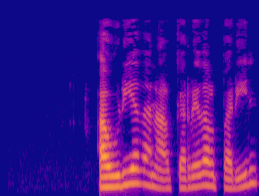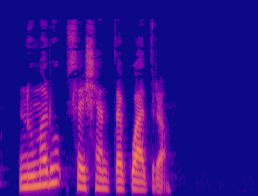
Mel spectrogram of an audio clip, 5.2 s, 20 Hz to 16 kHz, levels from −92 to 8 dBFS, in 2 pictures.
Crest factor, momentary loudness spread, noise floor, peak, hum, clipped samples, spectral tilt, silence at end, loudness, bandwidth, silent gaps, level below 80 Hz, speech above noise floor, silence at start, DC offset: 26 dB; 14 LU; -86 dBFS; -2 dBFS; none; under 0.1%; -6 dB/octave; 0.95 s; -25 LUFS; 11.5 kHz; none; -76 dBFS; 62 dB; 1 s; under 0.1%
